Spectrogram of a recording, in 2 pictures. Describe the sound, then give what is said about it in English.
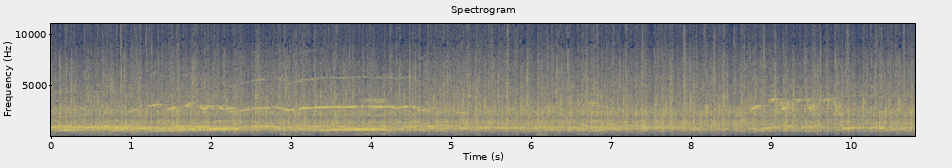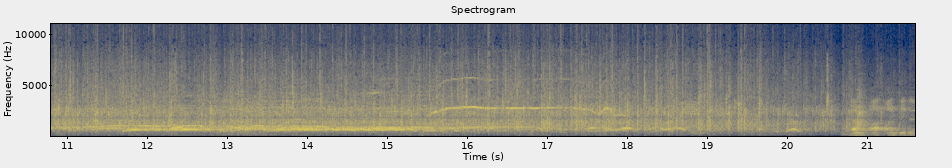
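A crowd applauds steadily for about twenty seconds, dense loud clapping mixed with cheering and overlapping voices, holding even throughout before thinning slightly at the very end. “Let's give him a hand.”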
